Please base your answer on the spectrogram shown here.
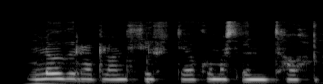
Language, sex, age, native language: Icelandic, male, 13, Icelandic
